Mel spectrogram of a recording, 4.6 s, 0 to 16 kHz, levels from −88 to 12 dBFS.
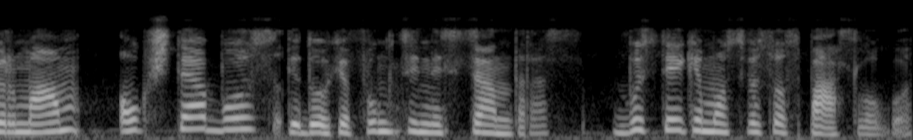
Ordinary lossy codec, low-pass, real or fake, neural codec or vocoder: Opus, 24 kbps; 7.2 kHz; real; none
